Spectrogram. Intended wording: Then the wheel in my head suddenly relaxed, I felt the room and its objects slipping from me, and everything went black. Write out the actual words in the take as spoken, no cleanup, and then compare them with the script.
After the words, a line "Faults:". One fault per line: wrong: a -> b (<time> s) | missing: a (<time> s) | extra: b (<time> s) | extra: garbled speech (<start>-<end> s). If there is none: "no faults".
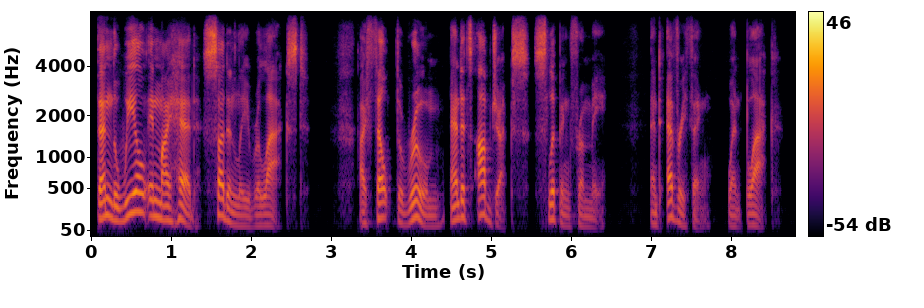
Then the wheel in my head suddenly relaxed, I felt the room and its objects slipping from me, and everything went black.
Faults:
no faults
